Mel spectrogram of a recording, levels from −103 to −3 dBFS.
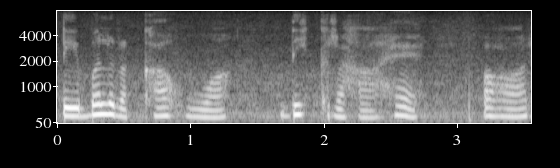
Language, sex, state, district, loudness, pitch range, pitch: Hindi, female, Himachal Pradesh, Shimla, -16 LUFS, 200-240 Hz, 220 Hz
